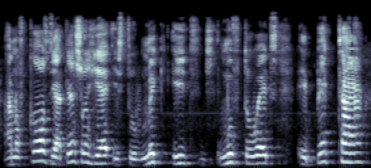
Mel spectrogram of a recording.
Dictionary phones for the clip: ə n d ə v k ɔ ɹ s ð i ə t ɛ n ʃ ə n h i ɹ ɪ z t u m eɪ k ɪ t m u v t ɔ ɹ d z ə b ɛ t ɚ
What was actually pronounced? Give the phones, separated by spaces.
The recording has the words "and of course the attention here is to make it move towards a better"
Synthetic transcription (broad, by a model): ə n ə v k ɔ s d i ə t ɛ n ʃ ə n h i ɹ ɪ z t u m eɪ k ɪ t m u v t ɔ w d ə b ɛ t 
